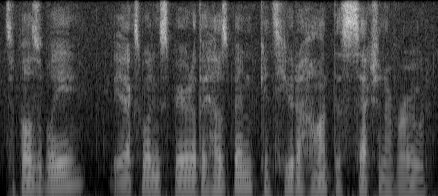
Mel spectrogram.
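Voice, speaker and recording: A man's voice: mid-range voice, quick pace, dark tone. A man reading scripted horror stories as the narrator.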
